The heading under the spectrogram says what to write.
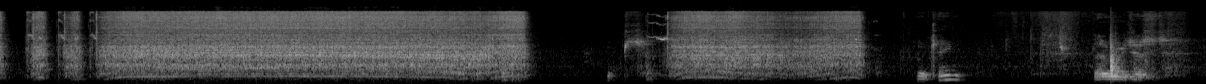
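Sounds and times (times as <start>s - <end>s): electric drill boring into timber: 0.0s - 5.4s, 6.6s - 8.8s.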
